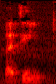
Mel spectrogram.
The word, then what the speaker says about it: Vadim: Is that how you pronounce Vadim? – Yeah, Vadim.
